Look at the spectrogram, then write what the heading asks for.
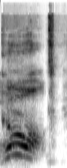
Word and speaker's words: Gould: Gould. I've had students and athletes with that, and they've pronounced it Gold both ways. Oh, wow. I've had a Gold and a Gould.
